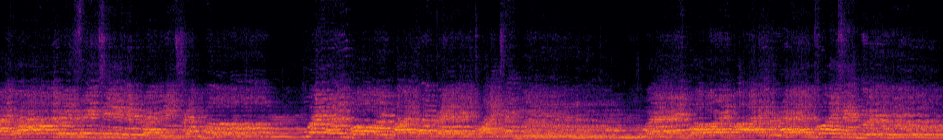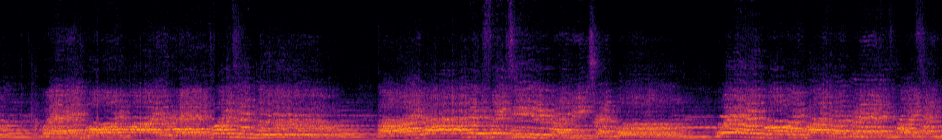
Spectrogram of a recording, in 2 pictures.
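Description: A musical-theatre ensemble singing as a choir in long phrases of about five seconds each, over sustained accompaniment.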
